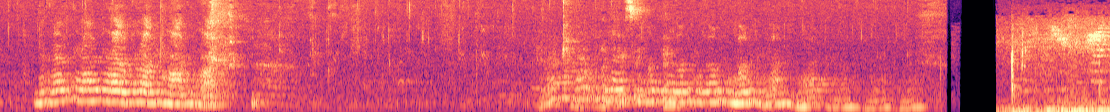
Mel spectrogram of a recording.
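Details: Domestic cat giving drawn-out, wavering howls in two long bursts, each with stacked harmonics rising then falling, separated by a quieter pause, followed by a sudden cut to a different noisy scene.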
